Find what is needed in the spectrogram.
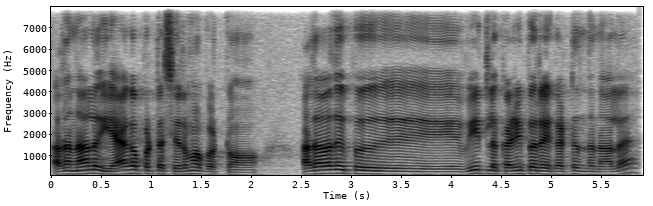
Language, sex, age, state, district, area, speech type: Tamil, male, 60+, Tamil Nadu, Dharmapuri, rural, spontaneous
